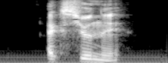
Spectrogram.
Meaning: feminine plural of actionné
- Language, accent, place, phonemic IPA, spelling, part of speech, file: French, France, Lyon, /ak.sjɔ.ne/, actionnées, verb, LL-Q150 (fra)-actionnées.wav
